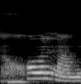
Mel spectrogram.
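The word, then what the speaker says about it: חולם: Cholam. Cholam. Mhm. But it's just the H sound and not the phlegmy H. It's an O sound. No, the name of the How? No, it's a CH. It's cholam.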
